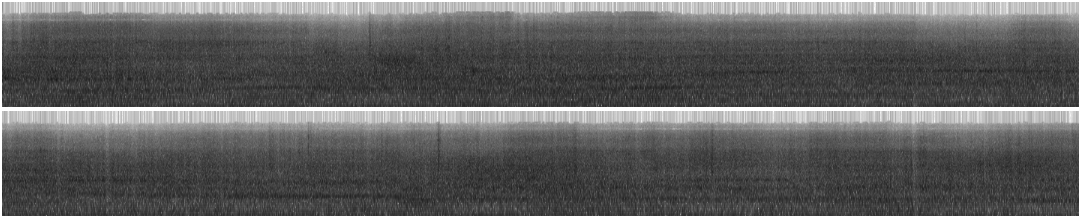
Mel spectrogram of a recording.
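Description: Go-kart engine running at race speed, heard from a camera mounted on the kart, its pitch drifting up and down through the corners under a constant rush of noise.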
